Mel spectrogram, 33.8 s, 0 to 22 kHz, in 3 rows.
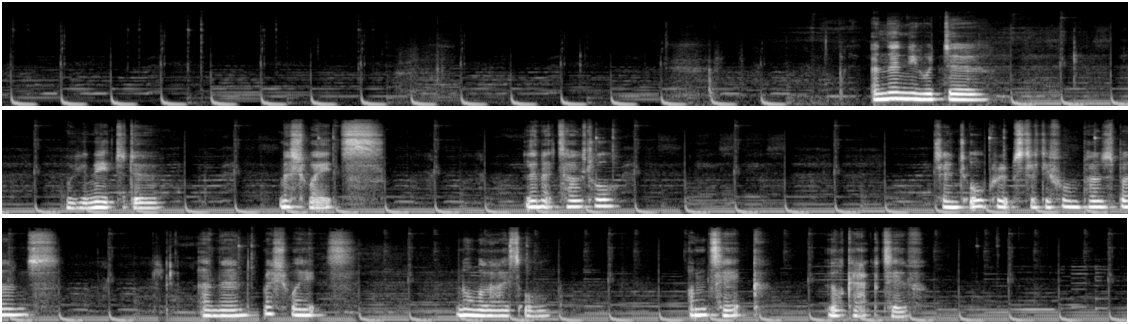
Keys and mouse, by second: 0.1 click, 1.2 click, 1.9 click, 2.6 click, 3.6 click, 5.8 Tab, 10.8 KP_1, 14.6-17.5 drag, 21.2-22.3 drag, 25.0-27.8 drag, 32.3 click.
